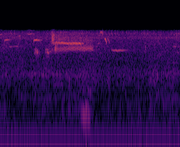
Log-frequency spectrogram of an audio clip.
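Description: Birds chirping in short, high notes over steady outdoor background noise, with a brief low falling sound just after a second in.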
